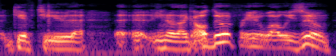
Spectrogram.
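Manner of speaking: ordinary talk, nothing marked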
